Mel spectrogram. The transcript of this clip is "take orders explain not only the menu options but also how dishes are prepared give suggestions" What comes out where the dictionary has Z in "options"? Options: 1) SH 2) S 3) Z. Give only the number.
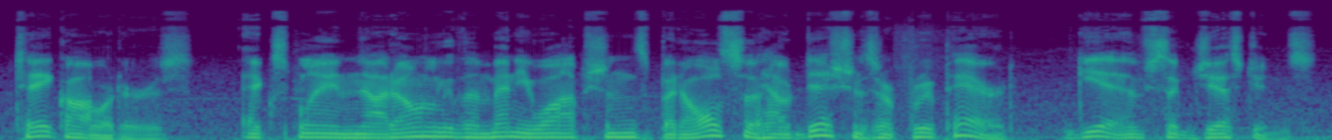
3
